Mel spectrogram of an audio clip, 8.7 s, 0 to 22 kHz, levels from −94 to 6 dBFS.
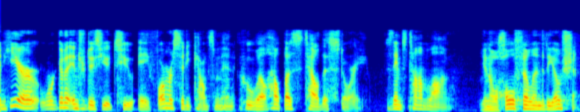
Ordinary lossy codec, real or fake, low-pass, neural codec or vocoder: MP3, 48 kbps; fake; 7.2 kHz; codec, 44.1 kHz, 7.8 kbps, Pupu-Codec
